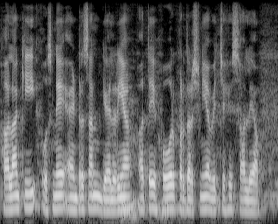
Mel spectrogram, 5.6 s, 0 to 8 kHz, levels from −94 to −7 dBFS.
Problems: background sounds at intervals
